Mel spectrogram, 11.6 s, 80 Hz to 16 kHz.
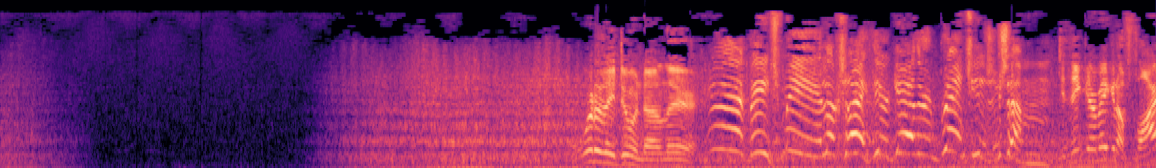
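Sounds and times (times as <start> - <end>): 
helicopter hovering: 3.1 - 11.5
speech: 5.9 - 11.5.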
